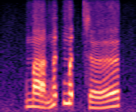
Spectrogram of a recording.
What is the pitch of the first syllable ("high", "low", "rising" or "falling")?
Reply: low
